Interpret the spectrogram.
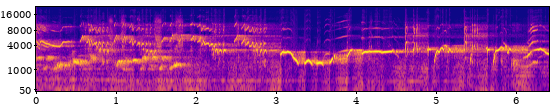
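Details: Oriental magpie-robin fighting song for provoking other magpie-robins: dense layered chatter giving way to clear whistled notes with dipping, wavering slurs and short bright phrases.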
